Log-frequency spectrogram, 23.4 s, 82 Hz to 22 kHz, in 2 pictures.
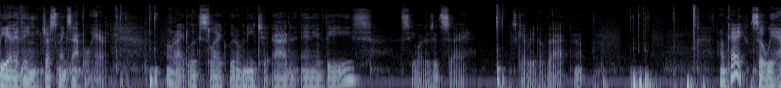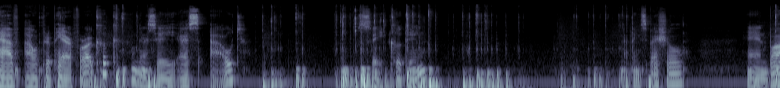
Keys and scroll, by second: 9.6 super+z, 9.8 super+z, 16.2 Return.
